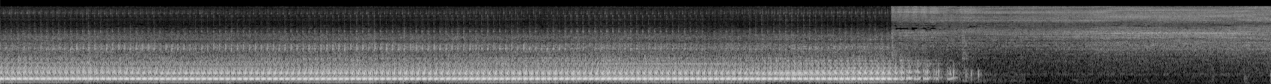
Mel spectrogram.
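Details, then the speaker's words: Multipro 2 HP electric air compressor: pumps at a fast even beat about 200 per minute, then cuts out into a steady hiss; air leaking at the pressure switch and compressor head. "हवा pressure switch से लीक हो रही है। हवा pressure switch और compressor head से लीक हो रही है ।"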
